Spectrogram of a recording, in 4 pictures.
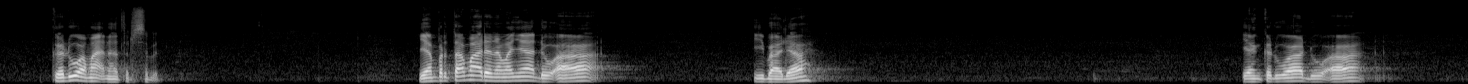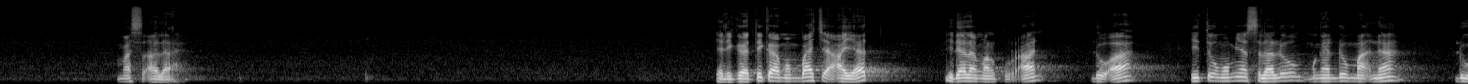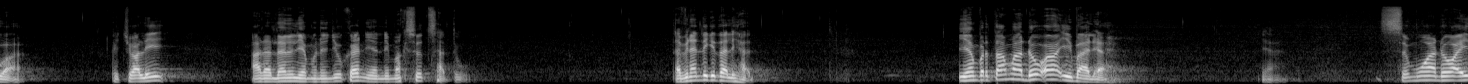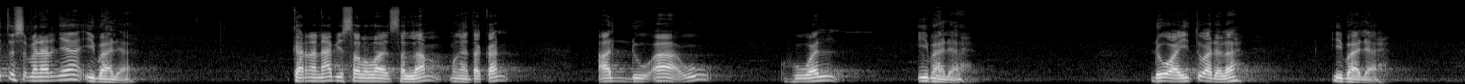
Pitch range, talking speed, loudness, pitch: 135-180 Hz, 60 wpm, -14 LUFS, 155 Hz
